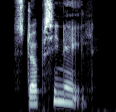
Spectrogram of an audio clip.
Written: stopsignal

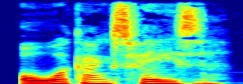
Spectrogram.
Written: overgangsfase

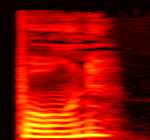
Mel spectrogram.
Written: borne

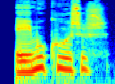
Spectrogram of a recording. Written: AMU-kursus

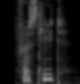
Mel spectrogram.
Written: FORSLIDTE

